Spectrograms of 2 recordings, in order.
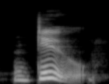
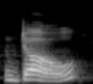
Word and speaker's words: do: So, notice how I pronounce "do". It's not "doe", even though there's an "o", here. "Do", it rhymes with "u". So, we have here, what's this letter? This is a "u", "do", "u". Okay? So, they rhyme.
